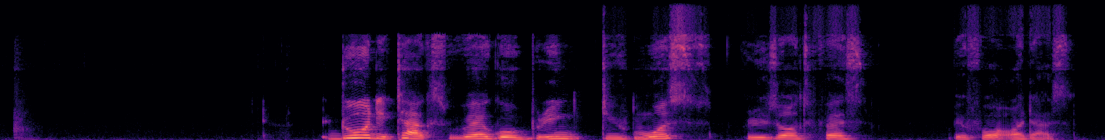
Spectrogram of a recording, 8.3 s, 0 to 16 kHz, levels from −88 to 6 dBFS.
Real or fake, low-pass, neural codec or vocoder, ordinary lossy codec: real; 14.4 kHz; none; Opus, 32 kbps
